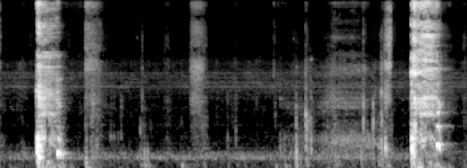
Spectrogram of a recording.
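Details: A few sharp cough bursts and throat clearing with quiet breathing between, against a low room hum, during a coughing fit that worsened while studying, with the person changing positions for comfort.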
